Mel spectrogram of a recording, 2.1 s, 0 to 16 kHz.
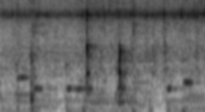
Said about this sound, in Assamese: পিঁয়াজখিনি 1 মিনিটমান সময় ভাজি লোৱাৰ পাছত মই ইয়াতে হালধি দি দিম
